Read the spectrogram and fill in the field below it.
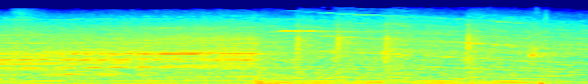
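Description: An Isotta Fraschini race car engine in the Le Mans Ultimate racing game drones steadily and faintly with a sustained tonal whine, then shifts into a series of quick gear changes and pitch jumps.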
